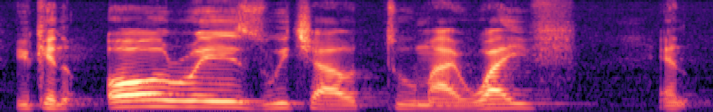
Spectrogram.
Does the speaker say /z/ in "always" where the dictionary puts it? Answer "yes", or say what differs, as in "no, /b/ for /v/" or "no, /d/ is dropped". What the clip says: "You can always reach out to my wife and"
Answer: yes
